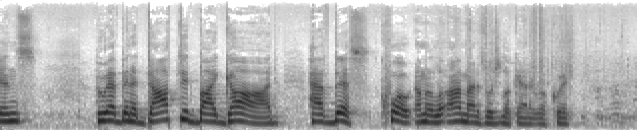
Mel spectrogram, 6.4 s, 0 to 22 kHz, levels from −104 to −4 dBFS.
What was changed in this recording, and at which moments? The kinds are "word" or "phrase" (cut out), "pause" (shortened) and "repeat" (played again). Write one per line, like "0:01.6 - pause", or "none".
0:05.0 - word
